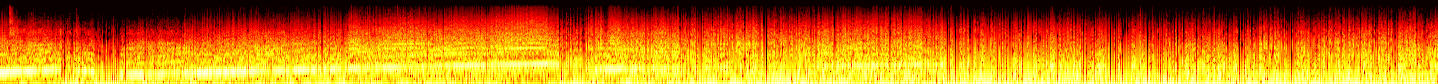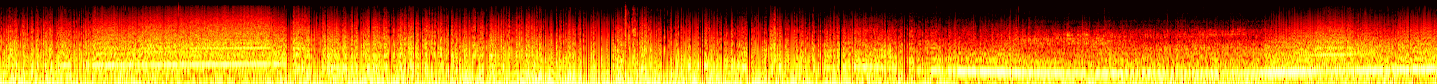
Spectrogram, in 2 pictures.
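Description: Lotus sports car's engine heard from inside the open cabin, pulling hard through the gears. The note climbs and drops back at upshifts about a second in, around five and a half seconds in and again near seventeen seconds. It sinks lower as the car slows a little after twenty-two seconds, then climbs again near the end, under heavy wind and road noise.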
